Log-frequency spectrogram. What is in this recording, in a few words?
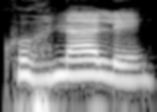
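"kuhna", ergative, Archi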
